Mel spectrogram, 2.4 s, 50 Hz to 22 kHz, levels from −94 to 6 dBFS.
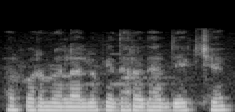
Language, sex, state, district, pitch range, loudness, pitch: Bengali, male, West Bengal, Malda, 125-135 Hz, -17 LUFS, 130 Hz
